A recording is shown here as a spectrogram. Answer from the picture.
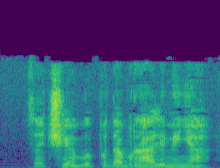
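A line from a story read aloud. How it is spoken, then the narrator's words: Moaning. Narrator (Russian): стонал он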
